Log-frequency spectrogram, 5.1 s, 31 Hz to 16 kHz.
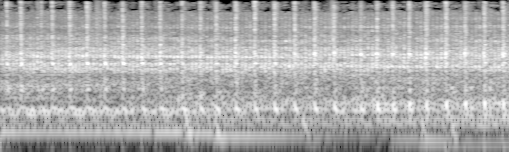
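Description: Vespa PX 200 scooter's single-cylinder two-stroke engine idling steadily on its stand, with an even, rapid beat.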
